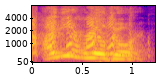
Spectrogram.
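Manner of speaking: loud laughing complaint; relieved laughter. Real, not acted. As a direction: laugh it out, still jumpy. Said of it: "that scared the shit out of me".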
